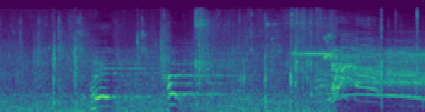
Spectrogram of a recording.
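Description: Fencing blades clash and scrape together.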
